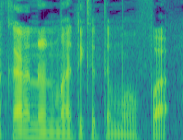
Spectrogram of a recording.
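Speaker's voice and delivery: normal talking voice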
